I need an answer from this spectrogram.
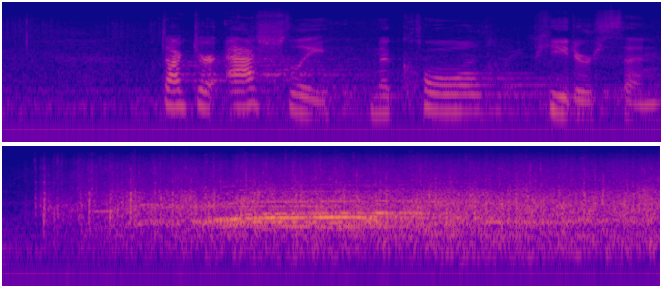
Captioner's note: crowd applauding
